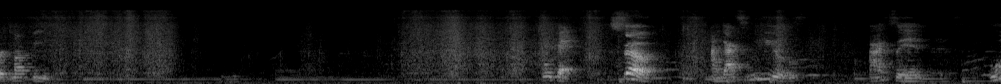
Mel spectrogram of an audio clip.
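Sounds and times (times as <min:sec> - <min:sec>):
plastic packaging crinkling: 0:00.0 - 0:09.0.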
